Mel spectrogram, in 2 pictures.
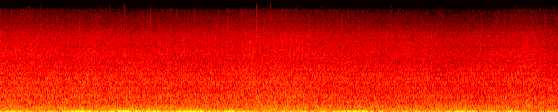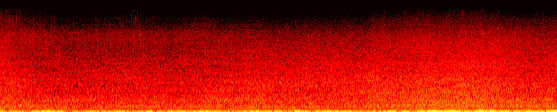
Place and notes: room, Novigrad, Croatia - doors
room, wind, thunder, rain, creaking with doors, steps ...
